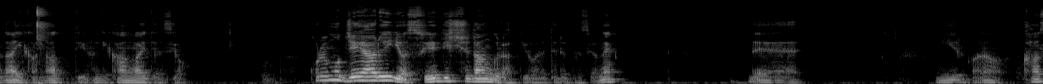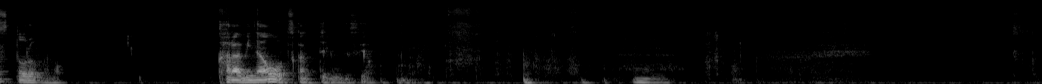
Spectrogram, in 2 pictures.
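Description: A leather sheath rustles and creaks in hands.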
